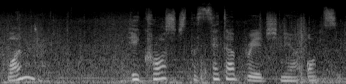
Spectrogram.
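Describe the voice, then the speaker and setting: An actress playing a gracious, composed Japanese noblewoman and widow in a video game, speaking formally and with measured care. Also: mid-range voice, expressive, background noise, lightly acted. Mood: earnest storytelling. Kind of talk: video game cutscene acting. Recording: loud music behind the voice. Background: music.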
